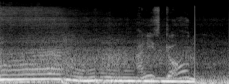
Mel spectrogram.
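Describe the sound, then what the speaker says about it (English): A modified Honda Civic pulls away from a car meet: a loud, close engine drone drops in pitch, then climbs again with rising overtones before cutting off abruptly. "we've got a Civic departing"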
